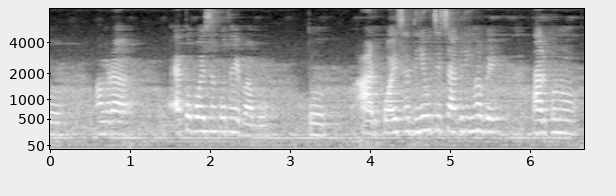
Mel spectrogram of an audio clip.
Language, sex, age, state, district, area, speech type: Bengali, female, 18-30, West Bengal, Paschim Medinipur, rural, spontaneous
